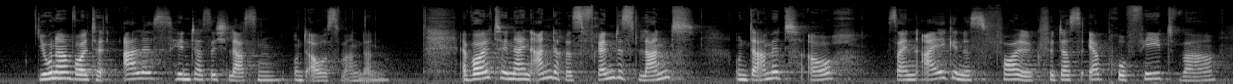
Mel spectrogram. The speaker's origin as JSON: {"language": "German", "town": "Regensburg", "region": "Bavaria", "country": "Germany", "tie": "born or raised there", "said": "Ich komme ursprünglich aus der Mennonitengemeinde in Regensburg. Da bin ich aufgewachsen und nach meinem Abitur bin ich dann in den Schwarzwald für ein freiwilliges soziales Jahr. Danach bin ich dann nach Kassel gegangen."}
